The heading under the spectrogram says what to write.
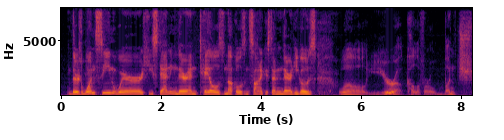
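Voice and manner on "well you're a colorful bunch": low, hushed, soft movie-star voice. Describing a scene with Tails, Knuckles and Sonic, the speaker quotes Shadow in a Keanu-esque voice. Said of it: "in that very much the Keanu-esque voice".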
